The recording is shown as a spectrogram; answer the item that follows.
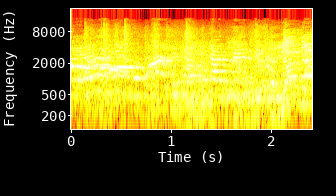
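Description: A group of children talking and shouting over one another, with high-pitched squeals rising and falling.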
